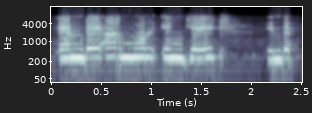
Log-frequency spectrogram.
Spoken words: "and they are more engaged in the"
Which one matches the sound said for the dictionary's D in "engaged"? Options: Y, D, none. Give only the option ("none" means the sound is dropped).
none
